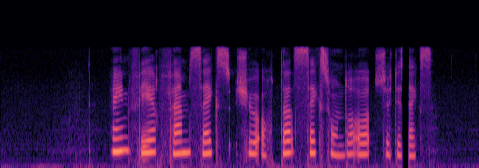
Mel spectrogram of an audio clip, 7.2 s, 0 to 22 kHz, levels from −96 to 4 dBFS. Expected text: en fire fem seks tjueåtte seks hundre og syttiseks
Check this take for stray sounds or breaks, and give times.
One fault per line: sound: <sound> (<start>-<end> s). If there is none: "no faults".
sound: dropout (6.0-6.1 s)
